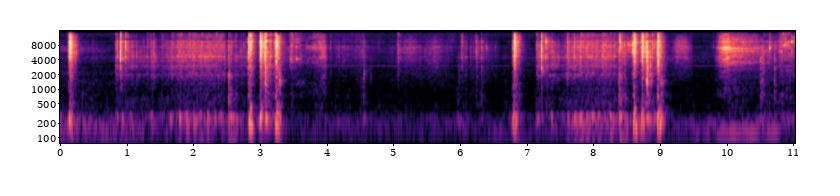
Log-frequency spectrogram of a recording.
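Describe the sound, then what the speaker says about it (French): A home sewing machine stitches fabric 5 mm from the edge in short runs, giving a close, rhythmic mechanical rattle in bursts separated by brief pauses and handling clicks. "Et on vient le coudre à 5 mm."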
